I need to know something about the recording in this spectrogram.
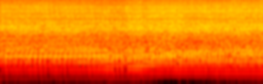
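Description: A riding mower engine revs up.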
